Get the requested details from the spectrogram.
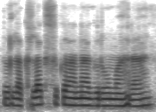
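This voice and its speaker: A woman giving a slow, reverent devotional satsang talk. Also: rumbling low, flat delivery, a little mellow. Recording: dull lo-fi audio.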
